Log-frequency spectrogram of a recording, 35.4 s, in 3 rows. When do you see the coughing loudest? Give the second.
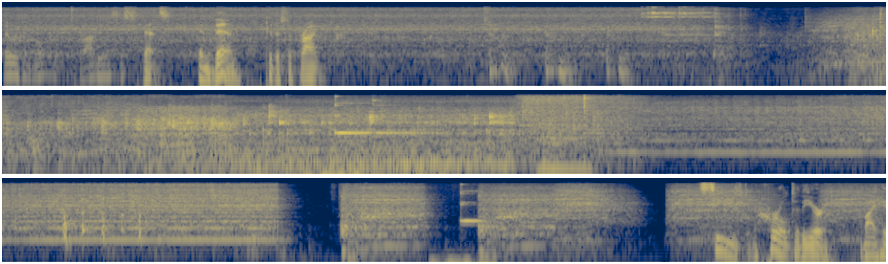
25 s.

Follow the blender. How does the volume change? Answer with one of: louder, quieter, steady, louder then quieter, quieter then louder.
louder.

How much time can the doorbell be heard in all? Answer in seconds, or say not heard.
3 s.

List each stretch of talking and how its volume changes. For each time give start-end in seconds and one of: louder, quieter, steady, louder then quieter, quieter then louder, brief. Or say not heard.
0.0-4.2 louder then quieter
32.9-35.3 brief.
